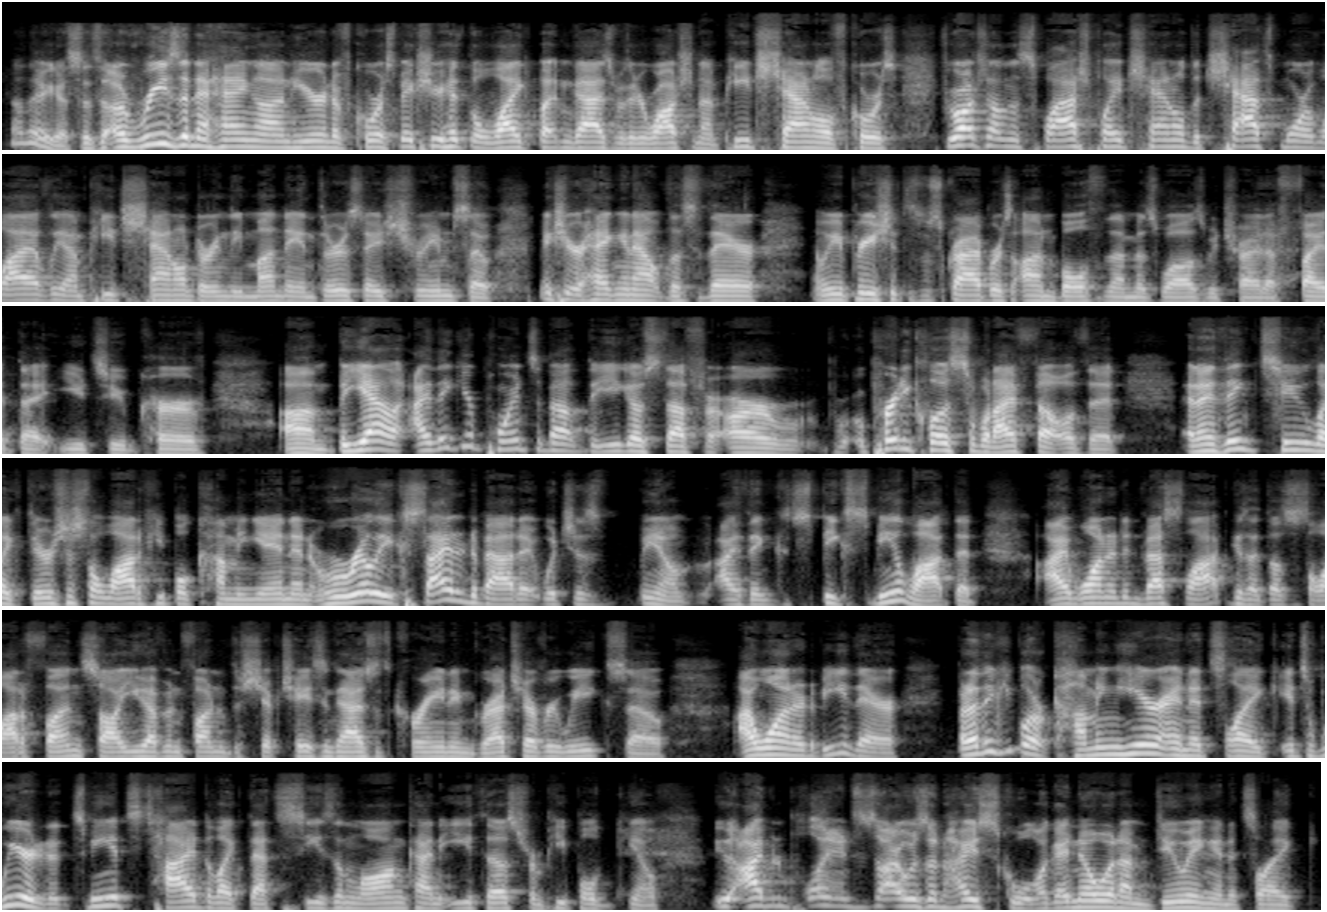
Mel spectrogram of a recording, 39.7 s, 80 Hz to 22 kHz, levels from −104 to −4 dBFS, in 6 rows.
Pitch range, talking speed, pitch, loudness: 130-170 Hz, 325 wpm, 145 Hz, -24 LUFS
